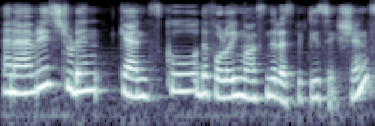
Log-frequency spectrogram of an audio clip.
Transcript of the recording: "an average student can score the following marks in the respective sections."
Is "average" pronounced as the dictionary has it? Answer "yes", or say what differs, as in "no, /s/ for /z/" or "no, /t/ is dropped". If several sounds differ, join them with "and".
yes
